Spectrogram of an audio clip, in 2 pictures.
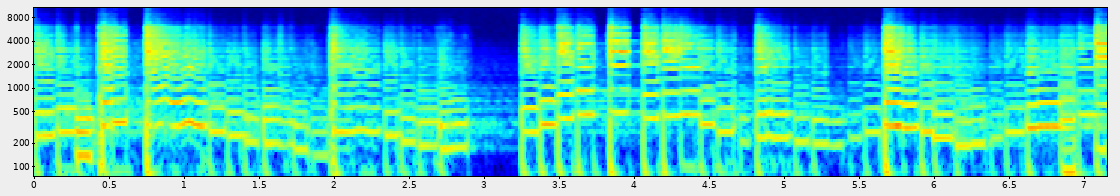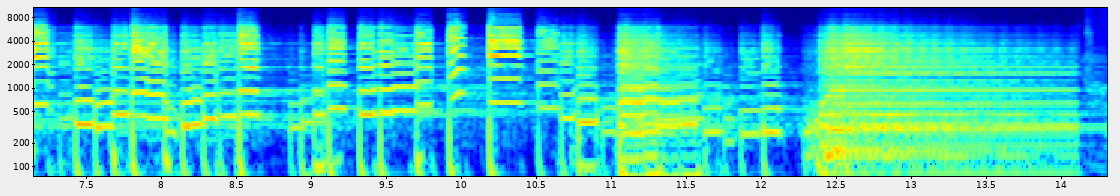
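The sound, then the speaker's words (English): Electric guitar through a Green Ringer-style ring modulator, a small knobless unit plugged straight into the jack, giving a bright, octave-like metallic ring without fuzz. A fast single-note riff of many quick notes gives way to a denser sustained passage at the end. “It's really a ring modulation, but it sounds like an Octavia without the fuzz. So here's what it sounds like.”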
